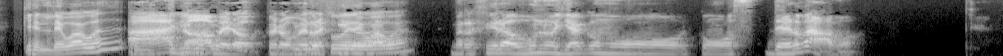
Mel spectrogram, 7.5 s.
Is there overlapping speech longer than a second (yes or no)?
yes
